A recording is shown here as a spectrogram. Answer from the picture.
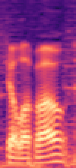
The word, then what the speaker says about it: Guillebeau: My profile on LinkedIn is just my name, Chris Guillebeau, and that last name is spelled G-U-I-L-L-E-B-E-A-U.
